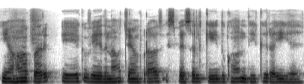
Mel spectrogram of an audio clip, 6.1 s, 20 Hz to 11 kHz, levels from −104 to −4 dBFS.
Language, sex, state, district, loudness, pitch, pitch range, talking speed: Hindi, male, Rajasthan, Jaipur, -17 LUFS, 120 Hz, 115-130 Hz, 110 wpm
